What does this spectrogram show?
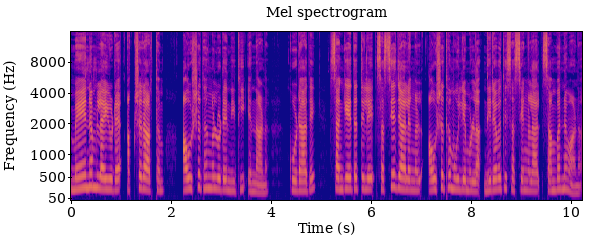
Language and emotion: Malayalam, neutral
